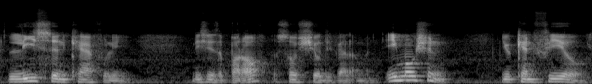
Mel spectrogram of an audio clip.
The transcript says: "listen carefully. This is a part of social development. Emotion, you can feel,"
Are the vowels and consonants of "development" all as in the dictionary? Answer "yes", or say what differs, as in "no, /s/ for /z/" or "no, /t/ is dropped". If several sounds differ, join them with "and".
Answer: yes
